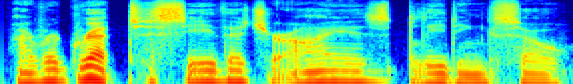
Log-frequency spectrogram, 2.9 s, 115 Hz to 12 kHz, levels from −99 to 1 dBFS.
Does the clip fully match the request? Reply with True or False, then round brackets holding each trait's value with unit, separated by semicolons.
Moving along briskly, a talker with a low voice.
True (210 wpm; 115 Hz)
